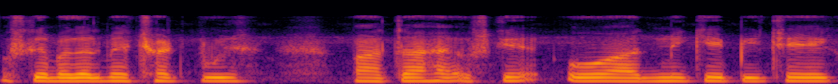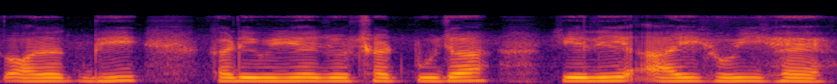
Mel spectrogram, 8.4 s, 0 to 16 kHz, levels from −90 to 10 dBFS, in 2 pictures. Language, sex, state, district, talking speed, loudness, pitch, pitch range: Hindi, male, Uttar Pradesh, Jyotiba Phule Nagar, 185 wpm, -16 LUFS, 150 Hz, 150-155 Hz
